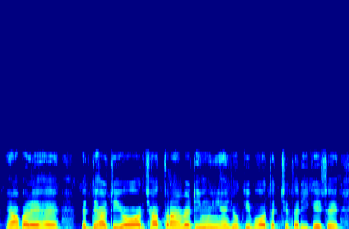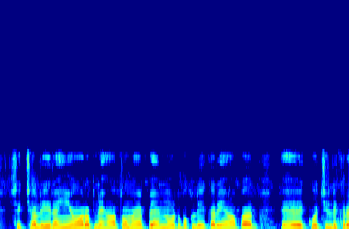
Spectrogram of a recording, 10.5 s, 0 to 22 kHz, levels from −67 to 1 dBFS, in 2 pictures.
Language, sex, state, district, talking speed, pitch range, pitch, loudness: Hindi, male, Chhattisgarh, Jashpur, 185 wpm, 125-135 Hz, 130 Hz, -23 LUFS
